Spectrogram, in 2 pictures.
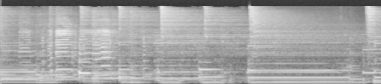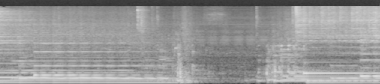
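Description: Live band playing an instrumental passage: a saxophone plays long held notes over electric guitars, bass guitar and drums. The music thins out and nearly stops about eight seconds in, then the band comes back in.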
